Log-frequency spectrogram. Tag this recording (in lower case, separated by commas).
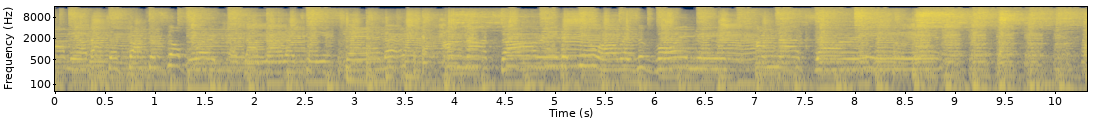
trombone, trumpet, brass instrument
